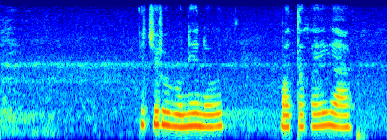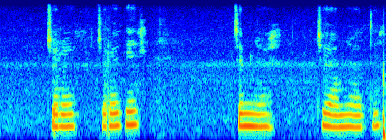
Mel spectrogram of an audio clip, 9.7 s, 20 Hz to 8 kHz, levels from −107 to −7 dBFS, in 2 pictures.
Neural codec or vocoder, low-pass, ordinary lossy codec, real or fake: none; 7.2 kHz; none; real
